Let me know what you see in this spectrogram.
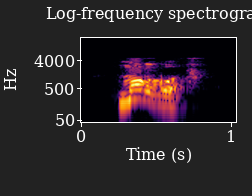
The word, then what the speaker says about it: Morgoth: Otra, letra, o dos letras, que se pronuncia como en inglés es la TH, que se pronuncia como la Z castellana o como, aunque seamos muy poquitos los hispanohablantes que la pronunciamos así, pero, bueno, o como la TH inglesa, ¿no? – Entonces, por eso hay, hay que decir Morgoth. Morgoth, con nuestra Z.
